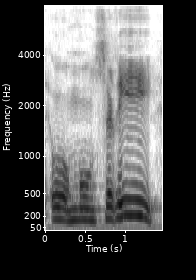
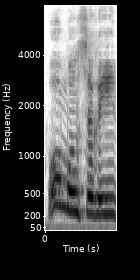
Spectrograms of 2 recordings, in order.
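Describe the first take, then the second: First: "mon Seri" said slowly, low and tentative; slow trial. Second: "Oh, mon Seri" in a mock French accent, higher and louder; French flourish. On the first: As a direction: try out "mon Seri" carefully, drawn out. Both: Shown as a demonstration. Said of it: "that's a French name".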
